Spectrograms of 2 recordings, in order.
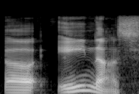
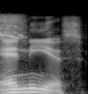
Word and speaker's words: Aeneas: Meet Aenas. Is that right pronunciation, Tony? Aenas? I don't speak Latin. I think it's Aeneas. Aeneas.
